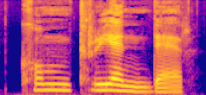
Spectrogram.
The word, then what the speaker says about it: comprender: Comprender. – Stress on the last syllable.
